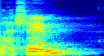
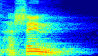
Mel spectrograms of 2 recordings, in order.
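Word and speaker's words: השם: Entonces, en lugar de decir, por ejemplo, hashem, decimos hashen con n.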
